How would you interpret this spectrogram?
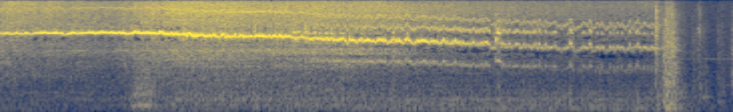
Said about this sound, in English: David walks back into the kitchen where the kettle is already steaming furiously and spitting out boiling water.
